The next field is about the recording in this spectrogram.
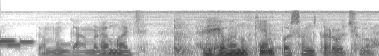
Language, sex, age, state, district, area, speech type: Gujarati, male, 30-45, Gujarat, Anand, rural, spontaneous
